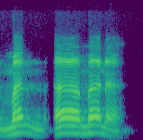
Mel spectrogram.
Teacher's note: pada idhar tetap ada gunnah atau dengung, akan tetapi dengungnya hanya sedikit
